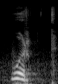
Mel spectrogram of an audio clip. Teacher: Contohnya work past-nya menjadi worked. Jadi seperti t di belakangnya ya, bukan id.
